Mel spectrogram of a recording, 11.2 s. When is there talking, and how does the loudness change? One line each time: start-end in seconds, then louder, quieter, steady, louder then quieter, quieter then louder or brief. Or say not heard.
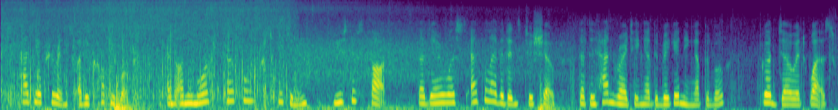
0.2-11.1 steady.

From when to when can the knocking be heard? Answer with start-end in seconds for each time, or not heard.
1.5-1.9, 7.2-7.6.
